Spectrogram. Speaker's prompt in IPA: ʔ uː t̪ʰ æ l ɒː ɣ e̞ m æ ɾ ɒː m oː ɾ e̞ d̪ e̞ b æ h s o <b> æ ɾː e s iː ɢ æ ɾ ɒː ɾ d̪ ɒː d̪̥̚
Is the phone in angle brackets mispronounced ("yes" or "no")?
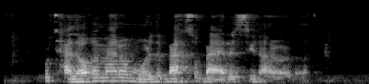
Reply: no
